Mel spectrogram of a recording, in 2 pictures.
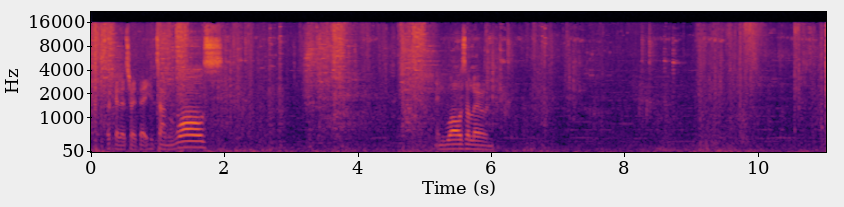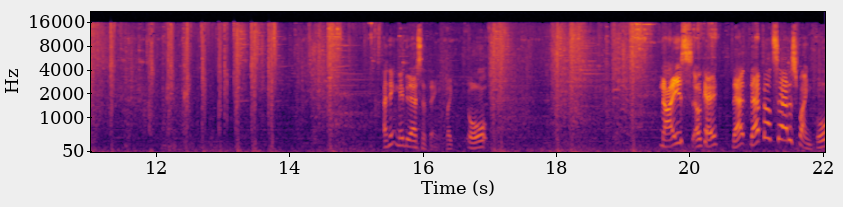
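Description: Weapon swings whoosh and strike.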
